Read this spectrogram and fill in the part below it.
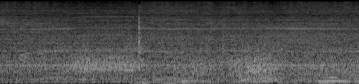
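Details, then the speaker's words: Miele Revolution 700 vacuum with powerhead on carpet at reduced power: steady airy motor roar and smooth brush hum, no rattles or strain; slight whine owner attributes to bearings; normal vacuuming. "and it works really well really smooth to use"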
